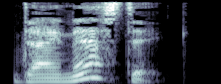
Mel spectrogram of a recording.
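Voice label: "dynastic", British English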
